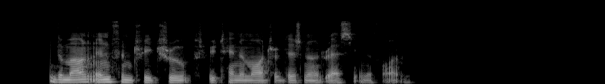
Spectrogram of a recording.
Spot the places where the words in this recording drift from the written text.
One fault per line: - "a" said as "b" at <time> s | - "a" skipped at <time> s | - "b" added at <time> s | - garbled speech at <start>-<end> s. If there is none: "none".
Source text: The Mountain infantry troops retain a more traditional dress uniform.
none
